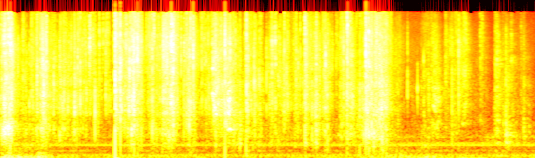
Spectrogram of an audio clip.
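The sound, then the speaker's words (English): A trading card pack's foil wrapper crinkles and rips open in a run of sharp, bright crackling bursts, loud and irregular, easing off toward the end. No one speaks. “Okay, one more pack to go.”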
